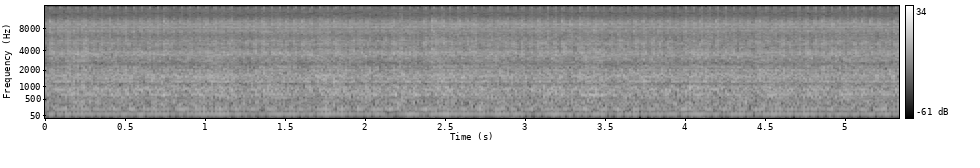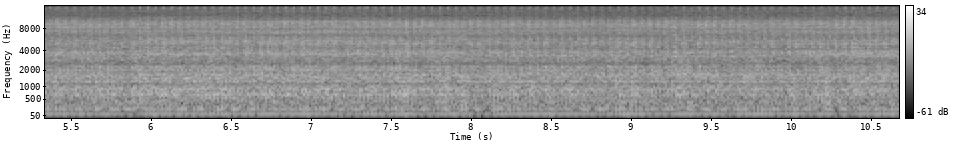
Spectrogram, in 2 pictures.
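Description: Loud, uneven rattling and vibration over the steady hum of a fast spin; an off-balance load is shaking the drum.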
